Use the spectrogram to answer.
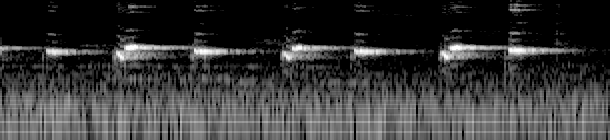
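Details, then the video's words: Yellow-vented bulbul, a chatty trucukan with a long ropel song style: six liquid, whistled slurred notes in pairs, clear against a quiet background. "Masteran Trucukan Gacor Ngalas Panjang Ropel Panjang"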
